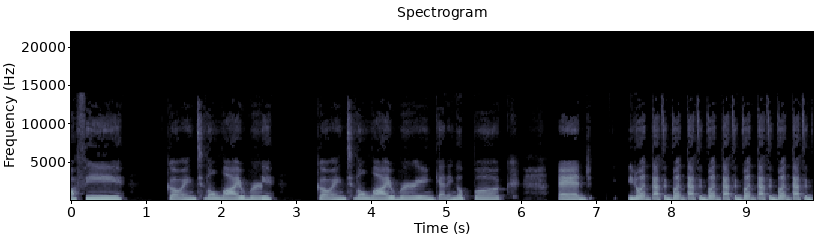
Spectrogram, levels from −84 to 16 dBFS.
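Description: From 2.53 to 4.53 s a stream segment repeated: the player queued the same stretch twice, so about 2.0 s of speech plays again after a small blip at the jump back. On a spectrogram, that block of harmonics and formants appears twice in succession, identical.

From 8.03 s to the end, a broken-record loop takes over. A 0.47 s fragment repeats exactly, back to back, four times, likely because the stream stalled and kept resending its last fragment, and the speech that should follow is lost. The waveform shows identical envelopes at a regular spacing.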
